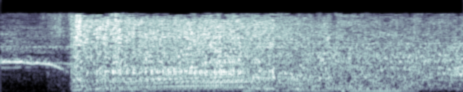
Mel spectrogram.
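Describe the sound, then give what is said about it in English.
A pickup truck speeds along a road with passengers inside, its loud, steady engine and road roar cutting in abruptly after a brief quieter moment and holding at an even level to the end. “The pickup's still speeding along the road with its hillbilly passengers inside.”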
